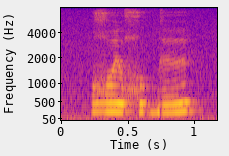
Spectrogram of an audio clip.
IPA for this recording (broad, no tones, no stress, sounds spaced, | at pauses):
ʁʷ e χʷ ə ɡ͡b ɘ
